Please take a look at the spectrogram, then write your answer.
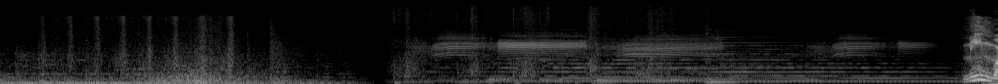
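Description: Sheep bleat in an animated cartoon, a few wavering, nasal bleats following music and narration, moderately close and clear, with a final louder bleat at the end.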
